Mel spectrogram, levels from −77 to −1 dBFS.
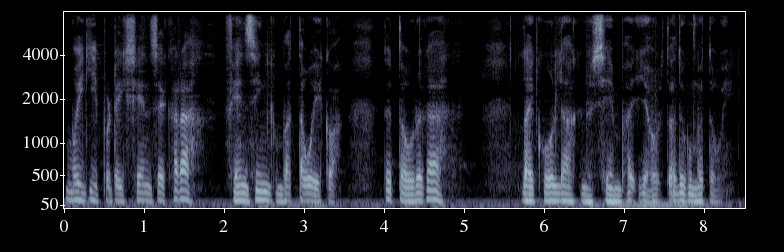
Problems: none marked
